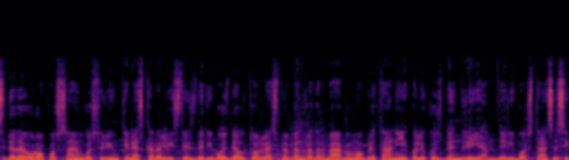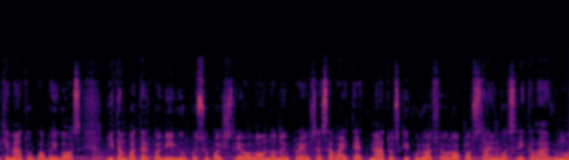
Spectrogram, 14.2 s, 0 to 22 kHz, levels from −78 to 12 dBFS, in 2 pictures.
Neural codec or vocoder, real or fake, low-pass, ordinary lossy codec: none; real; 14.4 kHz; AAC, 64 kbps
